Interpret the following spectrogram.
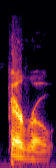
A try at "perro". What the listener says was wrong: you don't use enough air. You don't use enough air when you sing, and you don't use enough air to roll your R's. fixable. That is easy to fix.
